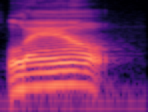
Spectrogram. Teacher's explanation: Lao is high tone and Lao is a little nasally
